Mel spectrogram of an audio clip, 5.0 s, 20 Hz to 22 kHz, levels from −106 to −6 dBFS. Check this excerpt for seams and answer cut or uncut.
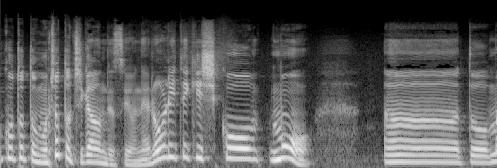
uncut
